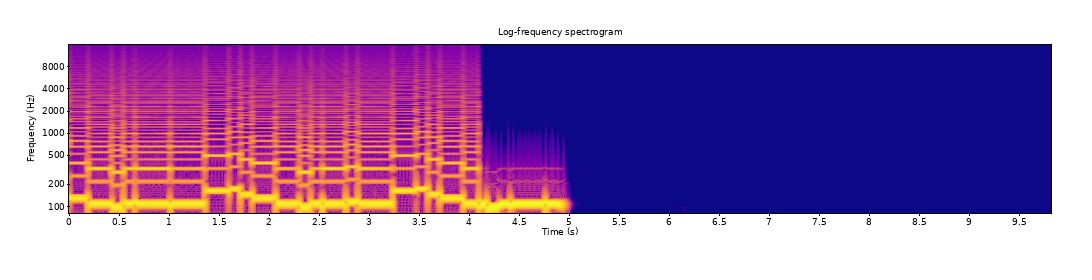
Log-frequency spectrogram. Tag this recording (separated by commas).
Sound effect, Music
